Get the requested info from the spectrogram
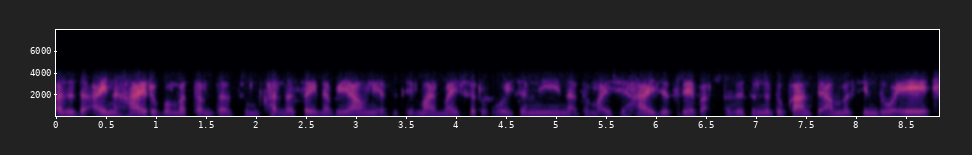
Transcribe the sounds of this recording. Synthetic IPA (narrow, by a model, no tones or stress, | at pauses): ɐdudɐ̰ʔɐ̰jnɐɦajɾubɐmɐtɐmdɐsumkʰɐt̚nɐsɐjnɐbɐjawniɐ̰dudimajmajsɐɾuk̚o̰jzɐninɐ̰dumɐ̰jsehajzɐtɾebɐːduzunɐdukʰansḛʔɐmɐsindoʔe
